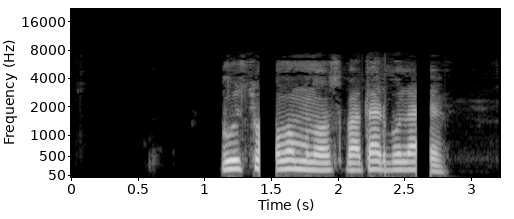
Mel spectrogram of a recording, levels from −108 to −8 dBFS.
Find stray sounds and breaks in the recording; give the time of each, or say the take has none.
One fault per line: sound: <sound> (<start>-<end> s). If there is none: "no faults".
sound: dropout (1.4-1.6 s)
sound: dropout (2.6-2.7 s)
